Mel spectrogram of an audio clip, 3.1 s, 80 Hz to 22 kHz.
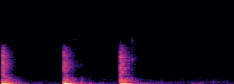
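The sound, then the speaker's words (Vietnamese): Knocking in a group of three: three loud, dull, low thuds at an even pace, each with a short fading tail, followed after a pause by a much fainter fourth tap. No voices. “tôi mô tả cái tiếng gõ cho anh chị em nghe. Dừng. Gõ 3 tiếng thế dừng. Dừng khoảng tầm khoảng 5 giây sau lại.”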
